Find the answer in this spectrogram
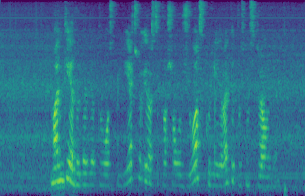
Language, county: Lithuanian, Marijampolė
